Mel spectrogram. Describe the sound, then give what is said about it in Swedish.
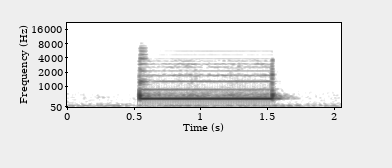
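A telephone ringing tone sounds while a call is placed: one steady, mid-pitched electronic beep lasting about a second, clean and alone before quiet returns. “Ska vi ta och ringa honom?”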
